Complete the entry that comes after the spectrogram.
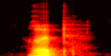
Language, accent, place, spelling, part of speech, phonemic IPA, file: French, France, Lyon, reup, noun, /ʁœp/, LL-Q150 (fra)-reup.wav
- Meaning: father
